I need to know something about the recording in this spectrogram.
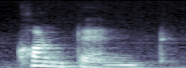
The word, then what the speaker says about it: content: Now with the same spelling, if it functions as a noun, it becomes content. So adjective form is content. I am content with what I have. And the noun form is content. What are the contents of that book? Same spellings, different pronunciations, different parts of speech.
